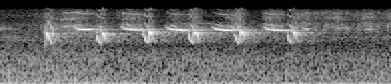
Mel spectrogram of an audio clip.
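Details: Nightingale delivering a rhythmic phrase of six sharp, high double notes, each a short upward flick followed by a dipping note, repeated about every quarter second, then stopping.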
